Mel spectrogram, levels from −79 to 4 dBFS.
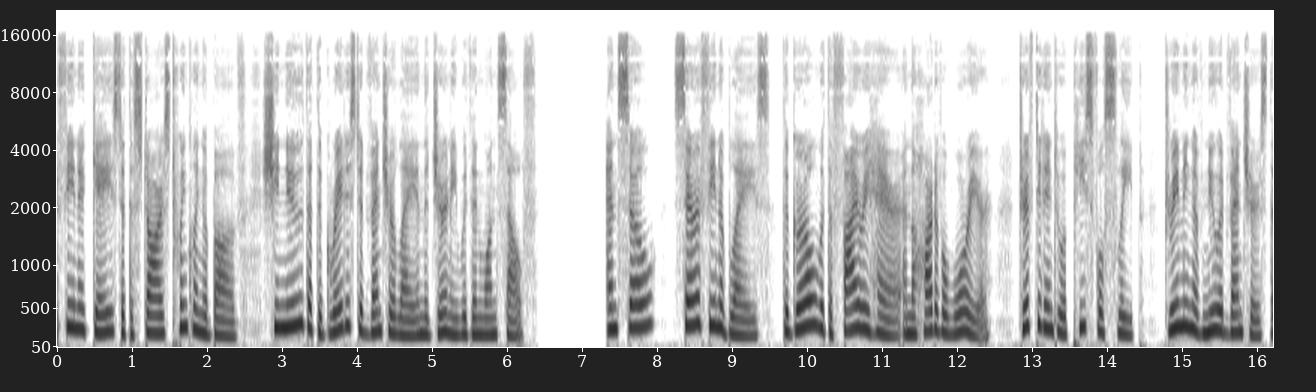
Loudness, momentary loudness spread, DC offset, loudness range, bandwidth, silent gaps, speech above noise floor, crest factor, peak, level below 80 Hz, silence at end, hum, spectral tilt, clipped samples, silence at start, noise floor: -19 LUFS; 9 LU; under 0.1%; 3 LU; 16.5 kHz; 6.50-7.21 s; over 71 dB; 16 dB; -4 dBFS; -52 dBFS; 0 s; none; -5.5 dB/octave; under 0.1%; 0 s; under -90 dBFS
